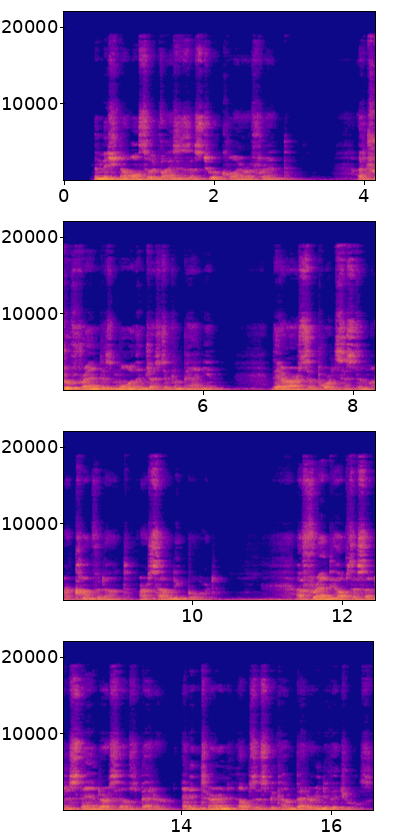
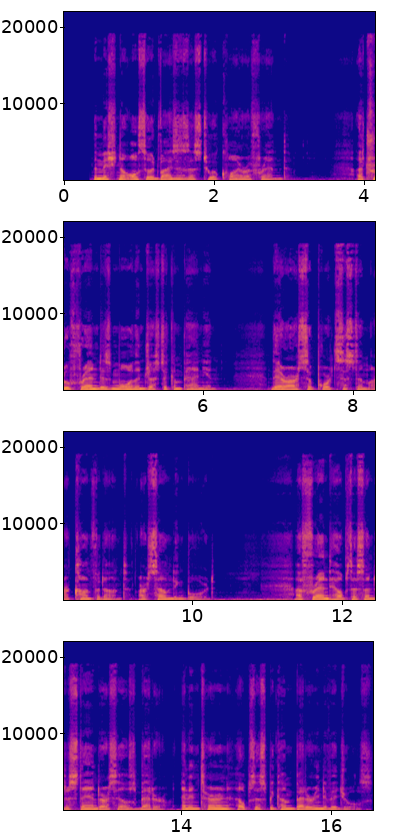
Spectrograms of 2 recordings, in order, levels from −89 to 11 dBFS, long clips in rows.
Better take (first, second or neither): second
